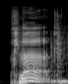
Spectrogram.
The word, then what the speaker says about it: plug: 充电宝或插入比如说墙上电（源）那个就是插座怎么说呢这地方介绍个单词英文念作 plug plug 这地方的 u 念作啊的音 plug 我们看一下例句 I usually plug my phone in a wall to charge before sleep.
